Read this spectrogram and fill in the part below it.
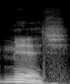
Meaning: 1. milk (white liquid produced by female mammals for their young to consume) 2. milk (white or whitish liquid that is exuded by certain plants)
- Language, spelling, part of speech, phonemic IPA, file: German, Milch, noun, /mɪlç/, De-Milch.ogg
